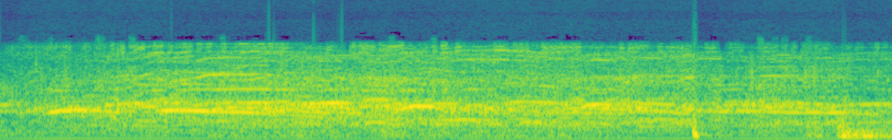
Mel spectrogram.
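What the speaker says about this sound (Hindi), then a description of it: "मेरे साथ पूरी ताकत से बोलिए, भारत माता की, भारत माता की, भारत माता की" A large crowd at BJP headquarters, celebrating the NDA win in the Bihar election, chants "Bharat Mata ki Jai" in a loud sustained roar that fills the space, with scattered shouts and a sharp thump near the end.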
